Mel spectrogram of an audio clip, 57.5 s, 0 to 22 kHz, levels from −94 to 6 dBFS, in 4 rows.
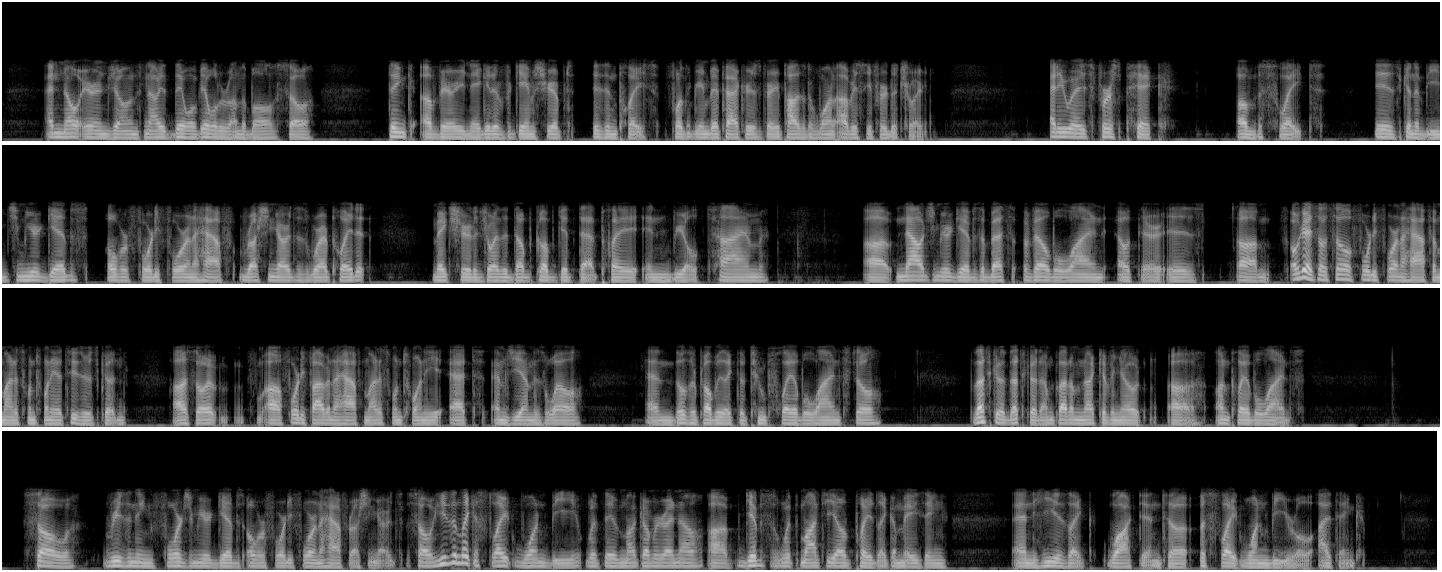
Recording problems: high frequencies cut off; severe; nothing above 3.5 kHz

